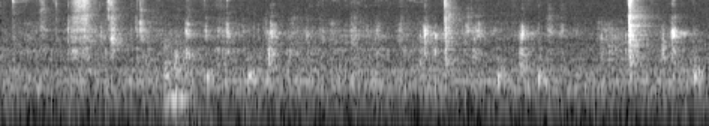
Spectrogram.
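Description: A person chewing a mouthful of pineapple fried rice close to the microphone: scattered soft, wet mouth clicks and smacks.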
